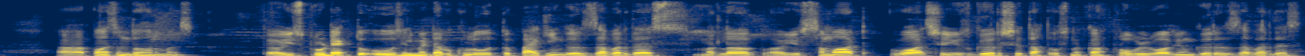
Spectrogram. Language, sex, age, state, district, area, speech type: Kashmiri, male, 30-45, Jammu and Kashmir, Kupwara, rural, spontaneous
